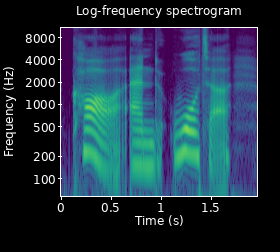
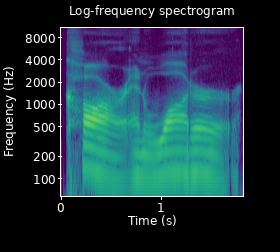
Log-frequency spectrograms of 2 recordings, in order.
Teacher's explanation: We really put that R in there, often with a little curl of the tongue. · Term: being rhotic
